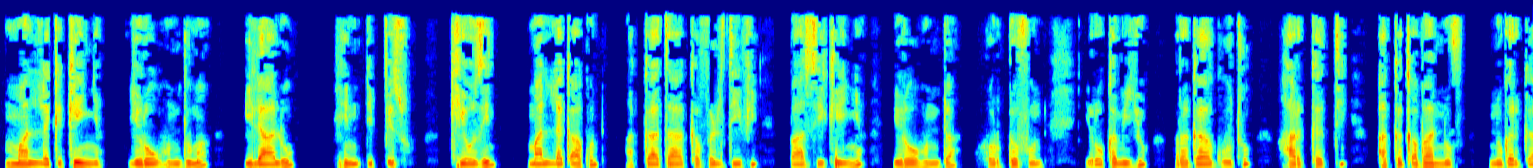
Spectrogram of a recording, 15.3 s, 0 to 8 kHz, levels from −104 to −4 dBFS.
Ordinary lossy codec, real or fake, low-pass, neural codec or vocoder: MP3, 32 kbps; real; 7.2 kHz; none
